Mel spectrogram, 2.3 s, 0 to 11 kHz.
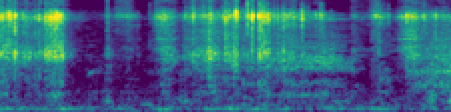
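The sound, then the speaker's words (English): Soft, papery rustling of book pages being turned as people look up Acts 20:24 in the scriptures, several overlapping flutters and crinkles in quick succession, fairly quiet and continuous with no voices. “I like to hear those pages turning.”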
